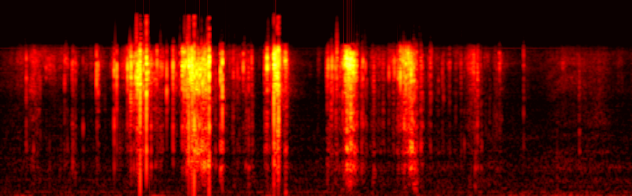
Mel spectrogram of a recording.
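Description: Stiff baseball cards sliding and scraping against each other as a stack is handled, a quick series of about five or six short swipes, loudest about two seconds in.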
